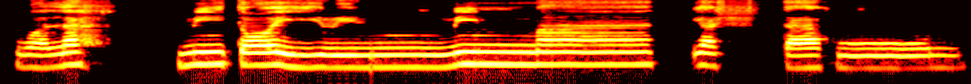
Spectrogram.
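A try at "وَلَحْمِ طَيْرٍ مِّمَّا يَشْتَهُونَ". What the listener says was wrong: Antara mimma dengan yastahun. Cuba sambung dia tanpa putus suara tengah-tengah.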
